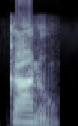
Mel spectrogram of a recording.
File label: "KANU", Indian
